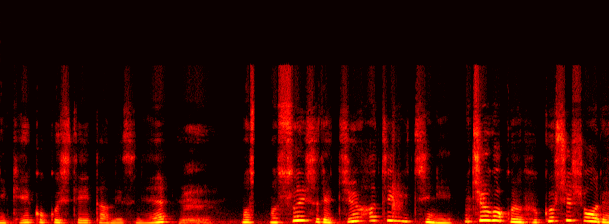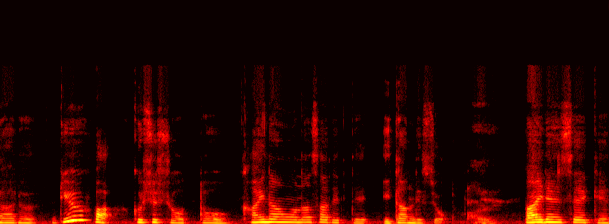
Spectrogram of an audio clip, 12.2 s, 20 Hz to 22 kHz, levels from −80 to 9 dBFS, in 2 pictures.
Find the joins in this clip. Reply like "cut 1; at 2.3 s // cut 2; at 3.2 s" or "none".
cut 1; at 2.5 s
